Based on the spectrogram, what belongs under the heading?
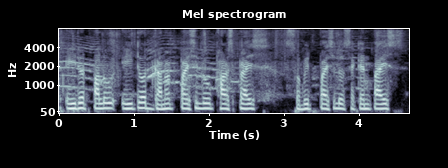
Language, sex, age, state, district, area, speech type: Assamese, male, 18-30, Assam, Sivasagar, rural, spontaneous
